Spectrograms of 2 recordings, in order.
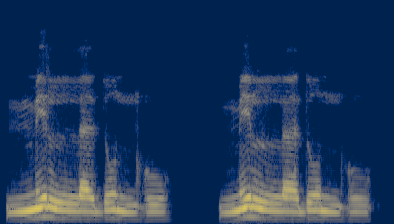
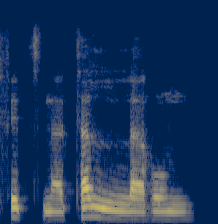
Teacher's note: If I have the word min ladunhu, or if I have the word fitnatan lahum, right? What happens when the noon meets the lam, it gets merged into it and it disappears. So min ladunhu becomes mil ladunhu, mil ladunhu.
